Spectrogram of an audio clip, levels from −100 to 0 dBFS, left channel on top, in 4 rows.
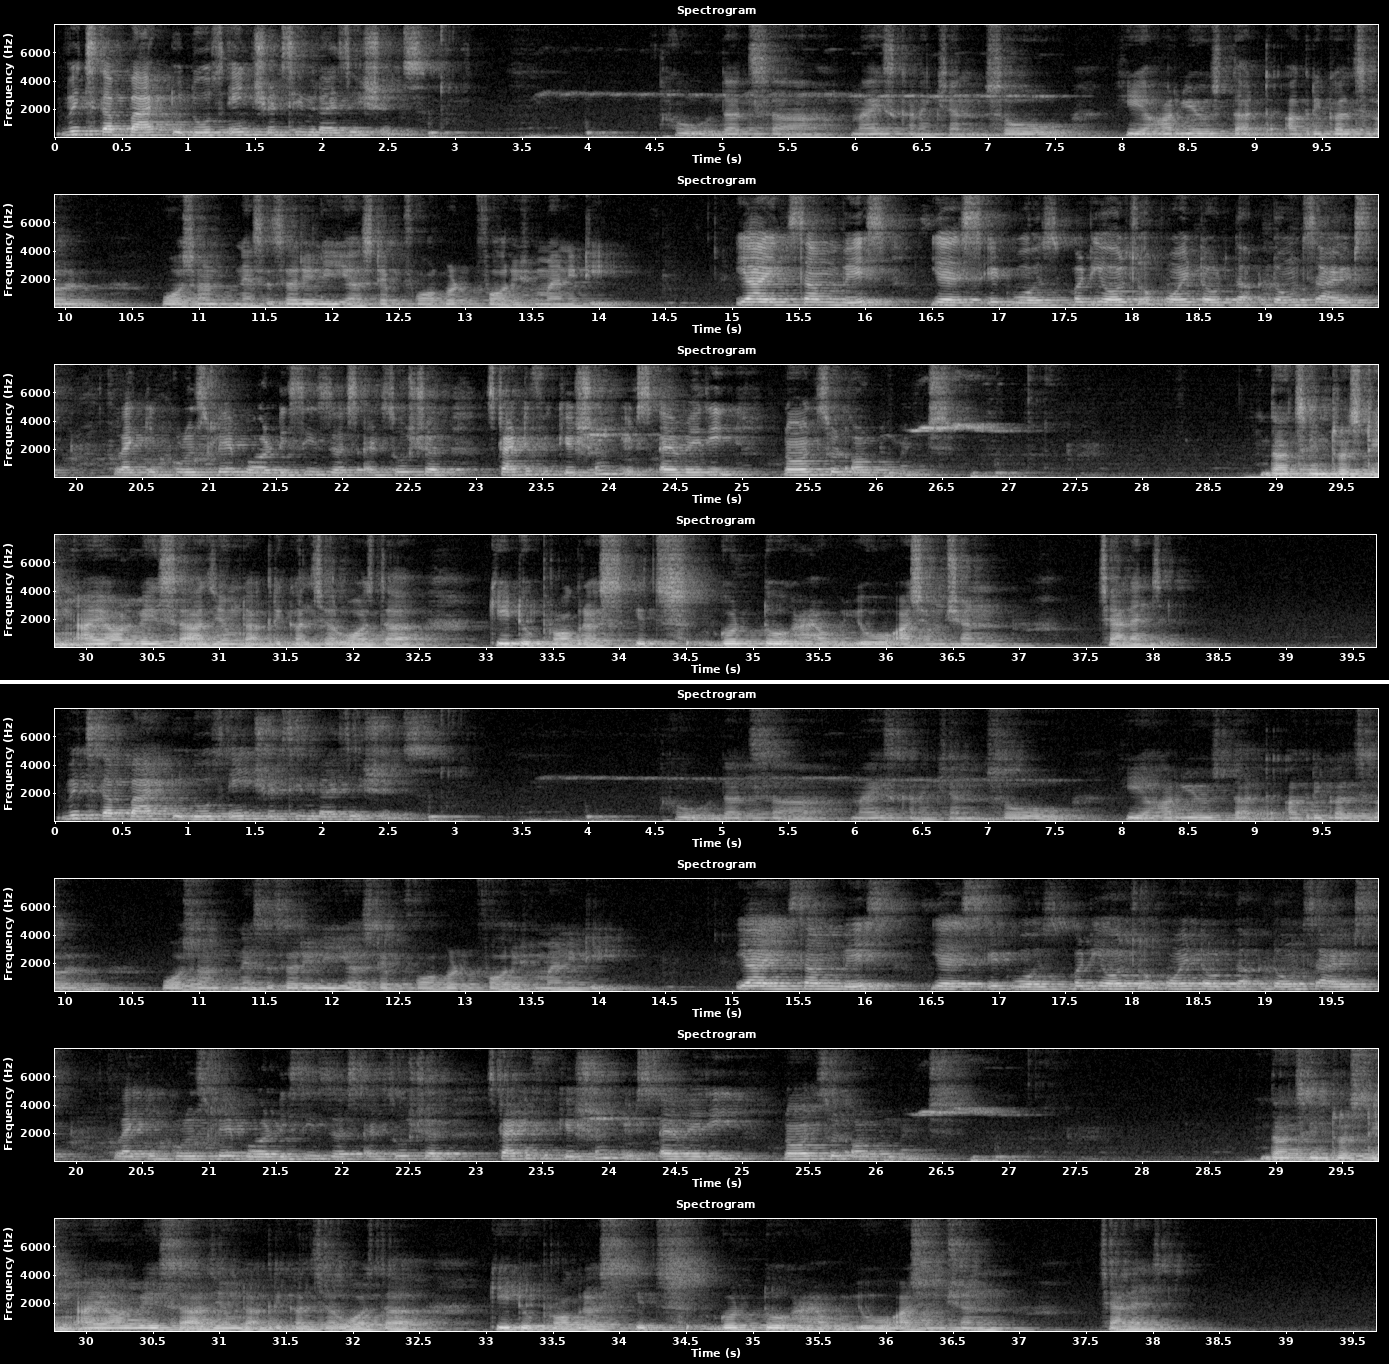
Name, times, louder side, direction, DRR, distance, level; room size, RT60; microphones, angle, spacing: voice 1, 0.0-2.9 15.0-16.1 16.5-19.8 20.3-22.9 23.2-24.9 25.3-26.6 26.9-27.0, left 1 dB, 65° left, 4 dB, 4.4 m, -29 dB
voice 2, 4.6-7.6 8.0-10.2 10.7-14.0 20.2-20.3 23.8-24.0 26.3-26.9 28.9-36.8 37.6-38.1, left 1 dB, 85° left, 4 dB, 4.3 m, -27 dB
29.5 x 16.0 x 6.1 m, 0.85 s
head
